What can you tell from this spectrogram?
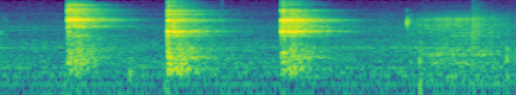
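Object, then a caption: Cast iron camshaft. A cast iron Chevy camshaft is tapped for comparison with a steel camshaft. Three sharp taps each ring briefly with a bright, high metallic tone, followed by two fainter knocks.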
